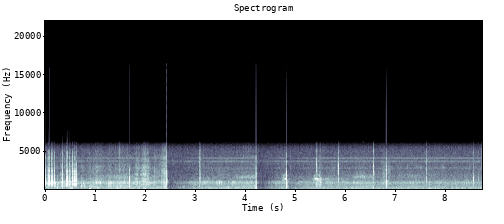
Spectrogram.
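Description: A horse being ridden at a slow jog on arena sand, heard as light, irregular clicks and knocks of hooves and tack over steady outdoor background noise. A quick fluttering run of clicks comes at the very start.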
